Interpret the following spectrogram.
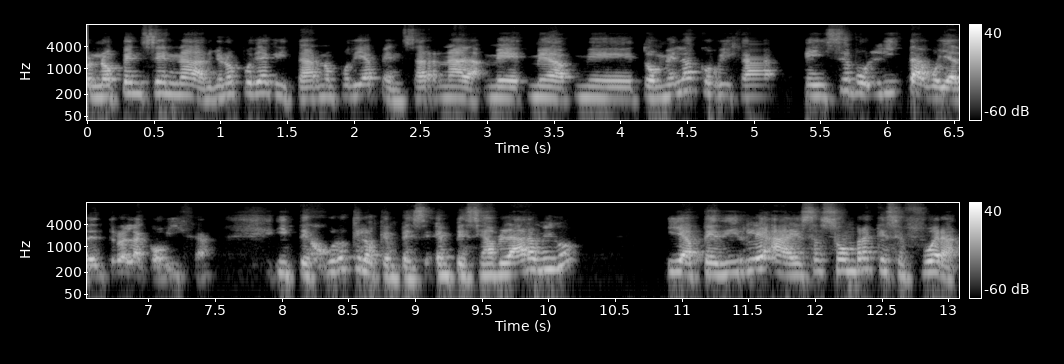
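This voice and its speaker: A man with a Mexican accent, a podcast co-host telling a personal story in a casual, animated, slangy way, laughing often. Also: sits high.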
